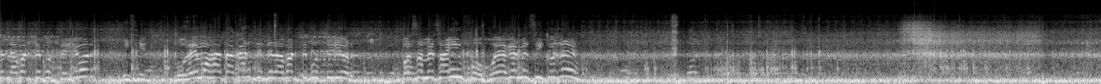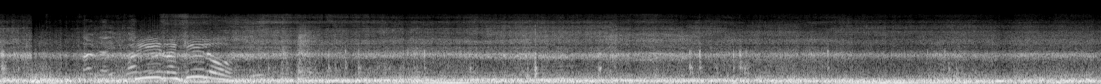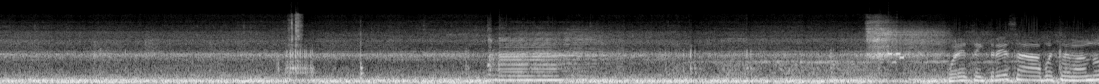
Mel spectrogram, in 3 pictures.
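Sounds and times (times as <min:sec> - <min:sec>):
fire engine running: 0:00.0 - 0:33.0
short pitched horn toot: 0:26.8 - 0:28.0.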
